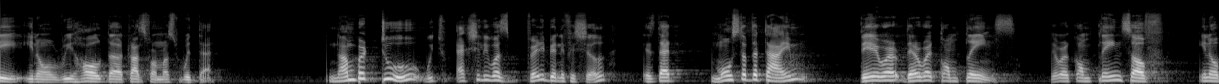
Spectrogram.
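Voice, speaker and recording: A man from Bangladesh, a native Bangla speaker with a Bangladeshi accent, speaking on a panel in a halting way, with many fillers and restarts. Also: on the high side, a little mellow. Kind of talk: unscripted panel talk. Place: conference hall. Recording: long hall reverb.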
